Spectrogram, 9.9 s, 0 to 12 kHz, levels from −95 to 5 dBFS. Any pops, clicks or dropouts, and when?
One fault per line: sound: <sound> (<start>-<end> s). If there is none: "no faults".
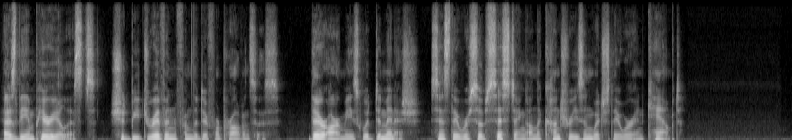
no faults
